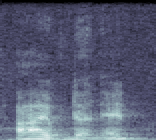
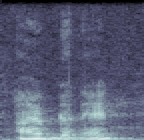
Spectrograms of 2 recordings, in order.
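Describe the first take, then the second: Both takes have the same delivery.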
